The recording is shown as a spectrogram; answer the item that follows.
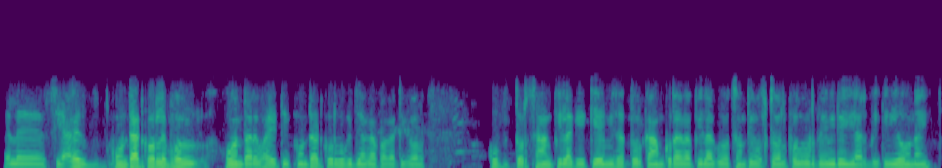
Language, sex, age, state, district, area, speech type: Odia, male, 45-60, Odisha, Nabarangpur, rural, conversation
